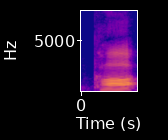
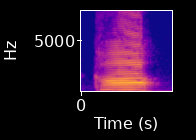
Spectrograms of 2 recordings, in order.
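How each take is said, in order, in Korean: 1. 이 음절은 낮은 음으로 발음해요. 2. 이 음절은 높은 음으로 발음해요. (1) "그냥 아무것도 없으면은 낮은 소리" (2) "얘는요 그냥 높은 소리야"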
